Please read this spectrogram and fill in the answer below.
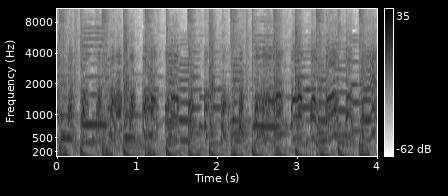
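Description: Cartoon hens clucking in short repeated bursts over upbeat instrumental children's music with a steady beat.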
